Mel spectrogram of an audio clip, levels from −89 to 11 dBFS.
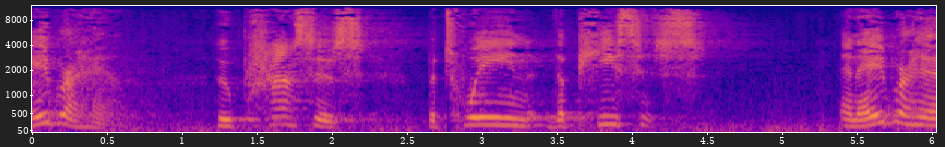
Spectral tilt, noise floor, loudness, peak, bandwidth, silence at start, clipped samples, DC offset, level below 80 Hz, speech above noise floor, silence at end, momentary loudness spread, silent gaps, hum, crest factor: -1.5 dB/octave; -50 dBFS; -22 LUFS; -6 dBFS; 12 kHz; 0 s; under 0.1%; under 0.1%; -56 dBFS; 27 dB; 0 s; 12 LU; none; none; 18 dB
